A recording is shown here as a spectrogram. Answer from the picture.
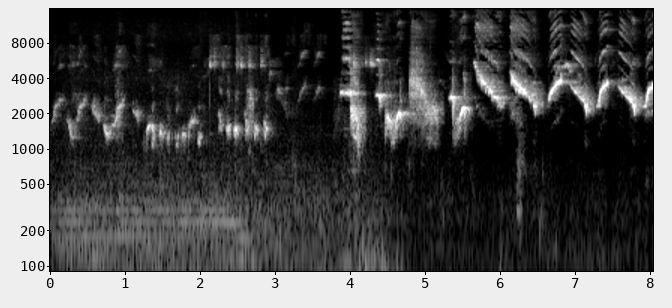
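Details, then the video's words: Tame Chinese hwamei from Cao Bang, three seasons old, said to sing well all day: varied loud song of rising and falling whistled notes and rapid warbled phrases. A low steady hum is heard in the first three seconds. "Họa mi cao bằng thuần đẹp 3 mùa hót hay suốt ngày"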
